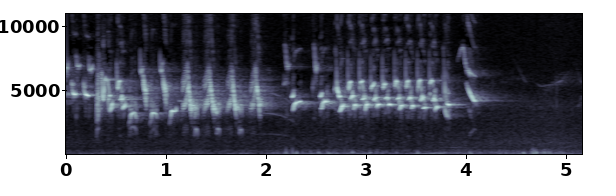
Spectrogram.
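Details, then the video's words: Goldfinch × canary hybrid singing a pure song for song training: a rapid series of high, sharp, repeated chirps and trilled notes, then a faster buzzy trill, with faint low rumbling in the background toward the end. "canto puro do pintagol"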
